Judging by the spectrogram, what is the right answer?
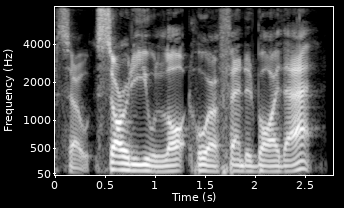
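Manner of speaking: put-on English accent. Podcast host addressing listeners who say football, fake English accent. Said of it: "That accent could get me into Juilliard".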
